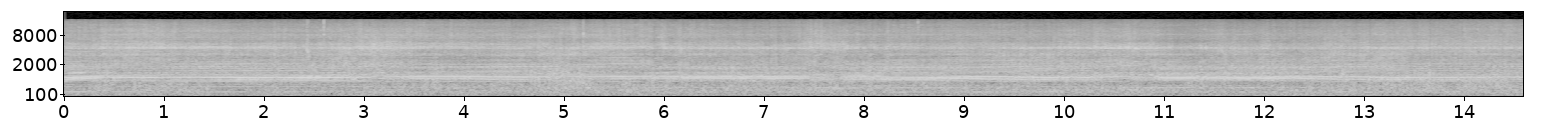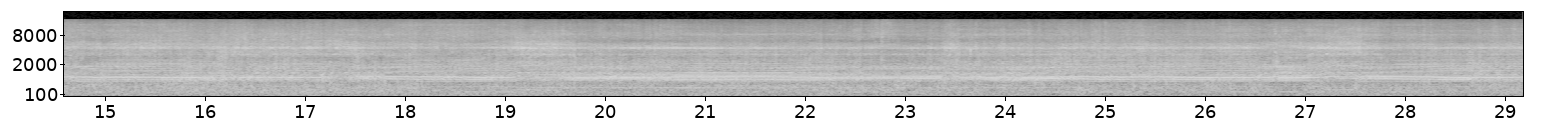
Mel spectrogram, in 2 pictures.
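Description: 2023 Yamaha XT250's air-cooled single-cylinder four-stroke engine running at a steady cruise on a gravel road, its pitch dipping briefly every few seconds.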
